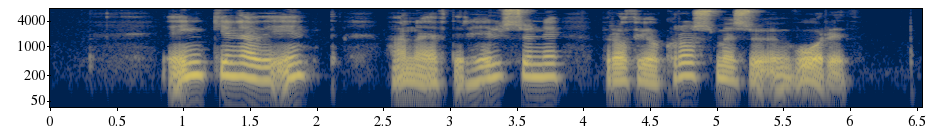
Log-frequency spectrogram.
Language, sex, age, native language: Icelandic, female, 60-69, Icelandic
